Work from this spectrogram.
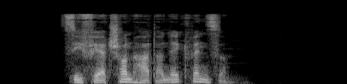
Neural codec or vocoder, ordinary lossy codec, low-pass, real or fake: codec, 24 kHz, 0.9 kbps, WavTokenizer, medium speech release version 1; AAC, 32 kbps; 10.8 kHz; fake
